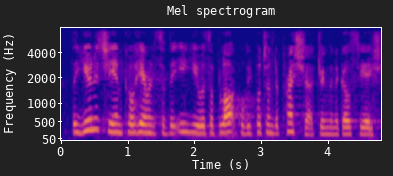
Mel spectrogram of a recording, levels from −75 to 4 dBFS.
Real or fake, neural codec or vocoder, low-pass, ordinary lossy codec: real; none; 7.2 kHz; none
